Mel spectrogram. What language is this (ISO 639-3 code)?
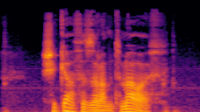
kab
